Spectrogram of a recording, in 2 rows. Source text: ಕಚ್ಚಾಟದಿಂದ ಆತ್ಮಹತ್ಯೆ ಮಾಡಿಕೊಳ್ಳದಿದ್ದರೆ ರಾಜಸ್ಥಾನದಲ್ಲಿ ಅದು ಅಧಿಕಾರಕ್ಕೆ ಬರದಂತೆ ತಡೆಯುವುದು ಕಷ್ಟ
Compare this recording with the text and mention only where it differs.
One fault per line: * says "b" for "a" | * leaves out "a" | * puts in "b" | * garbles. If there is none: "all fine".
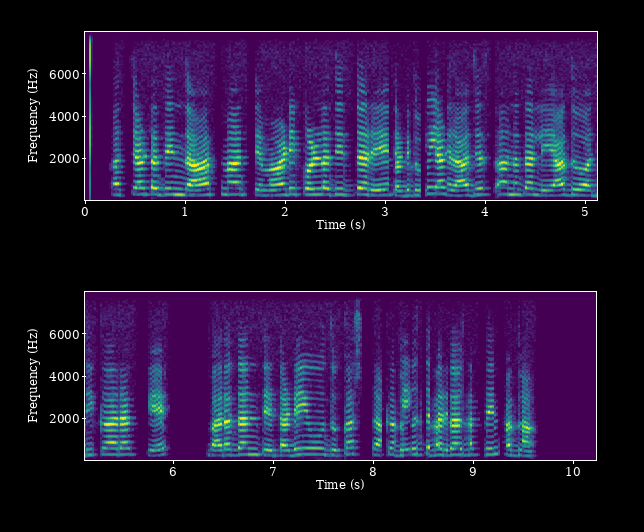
* garbles
* garbles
